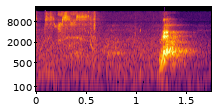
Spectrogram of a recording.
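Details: An Alaskan Klee Kai puppy, one of several pups playing indoors, gives a single sharp, bright yip after a moment of quiet.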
